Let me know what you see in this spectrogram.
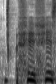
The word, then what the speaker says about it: Fefe: Fefe, ça s'écrit F-E-F-E, e, pour Fée en français. Féfé, c'est une marque qui a été lancée par euh, un, groupe qui s'appelle le Syndicat.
